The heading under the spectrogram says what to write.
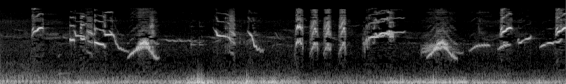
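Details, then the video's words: Oriental magpie-robin (kacer) in full, energetic 'nembak ngerol' song, tail fanned open; high whistled notes, swooping down-slurs, and short clusters of sharp buzzy chips, loud against a quiet low rumble. "KACER GACOR NEMBAK NGEROL FULL BUKA EKOR"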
